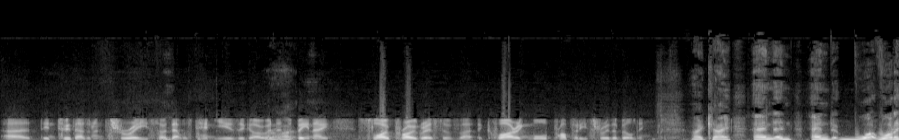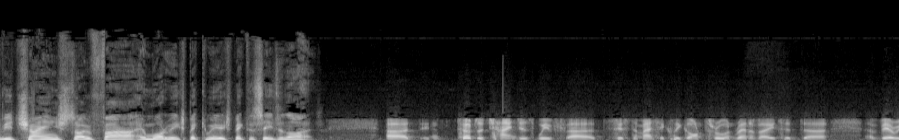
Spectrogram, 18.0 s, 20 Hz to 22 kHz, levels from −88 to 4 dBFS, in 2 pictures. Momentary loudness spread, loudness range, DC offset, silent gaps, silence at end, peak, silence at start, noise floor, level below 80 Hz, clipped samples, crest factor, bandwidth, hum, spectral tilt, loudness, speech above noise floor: 13 LU; 7 LU; under 0.1%; none; 0 s; -2 dBFS; 0.05 s; -42 dBFS; -60 dBFS; under 0.1%; 18 dB; 17.5 kHz; none; -5.5 dB/octave; -18 LUFS; 24 dB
